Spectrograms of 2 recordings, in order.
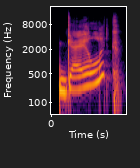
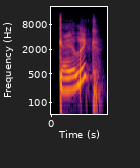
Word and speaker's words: Gaelic: Gaelic. Gaelic.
